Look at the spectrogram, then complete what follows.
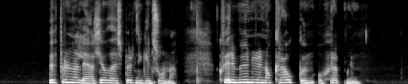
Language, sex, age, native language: Icelandic, female, 30-39, Icelandic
